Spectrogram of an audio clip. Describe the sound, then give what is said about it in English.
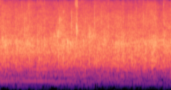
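The whole church claps and applauds steadily as people come forward for prayer, a dense, bright wash of many hands with no pauses, holding at an even loudness throughout. “Keep coming. Keep clapping.”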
